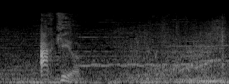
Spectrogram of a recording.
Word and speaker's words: Accio: Accio.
